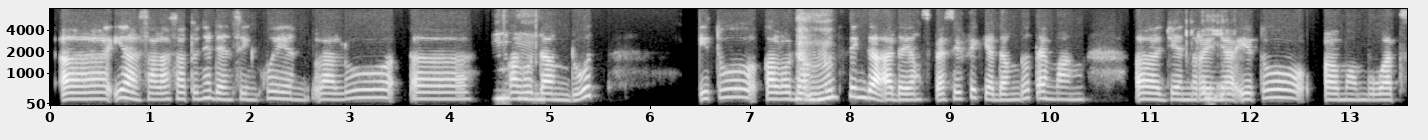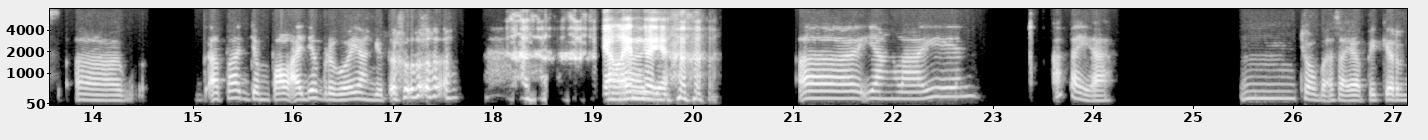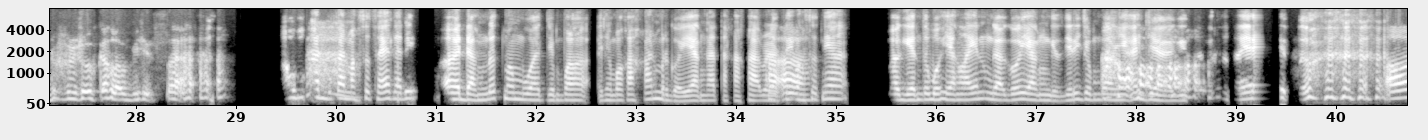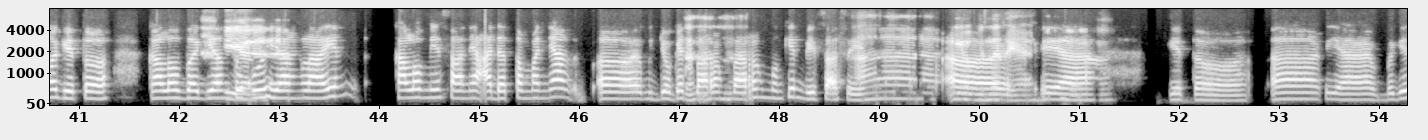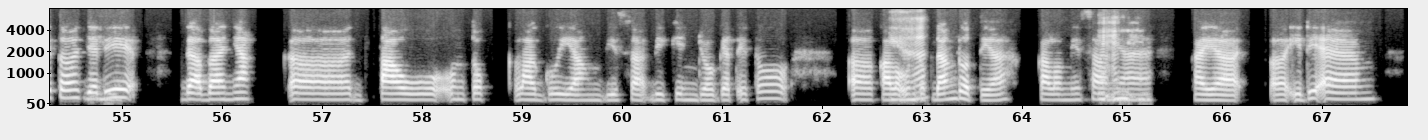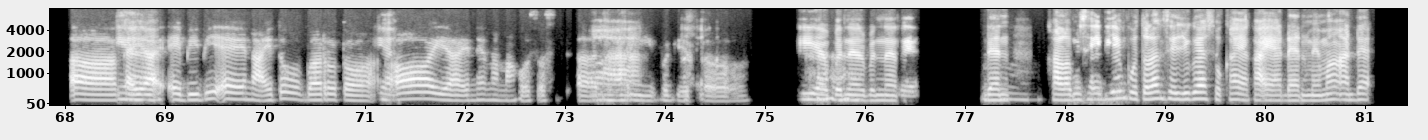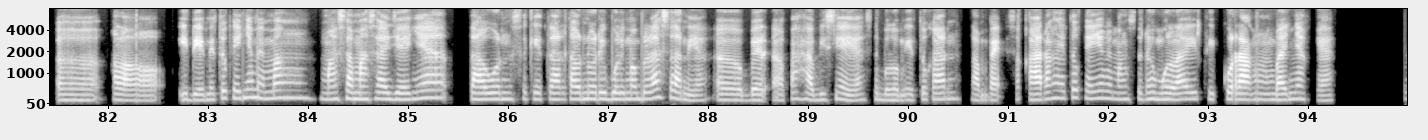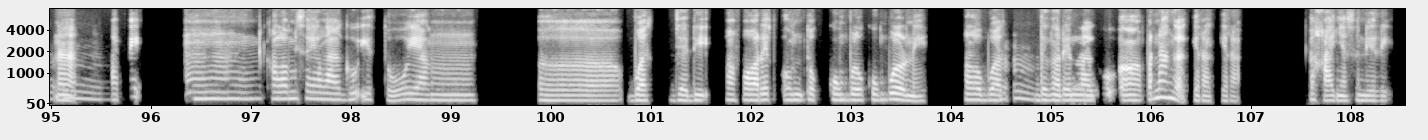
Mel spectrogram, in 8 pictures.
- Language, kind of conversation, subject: Indonesian, unstructured, Lagu apa yang selalu membuatmu ingin menari?
- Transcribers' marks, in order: chuckle; breath; chuckle; other background noise; laughing while speaking: "dulu kalau bisa"; laughing while speaking: "Oh"; chuckle; tapping; unintelligible speech; chuckle; chuckle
